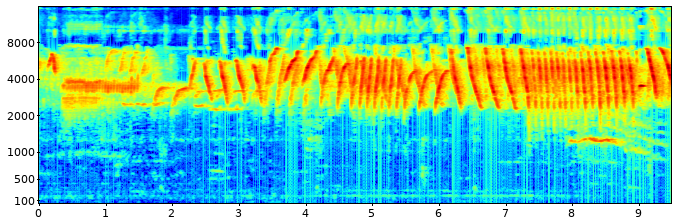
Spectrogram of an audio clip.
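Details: Green canary, said to sing better as it matures, delivering a long rapid series of repeated upward-sweeping whistled notes, about four per second, with trills and a brief low tone near the end.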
